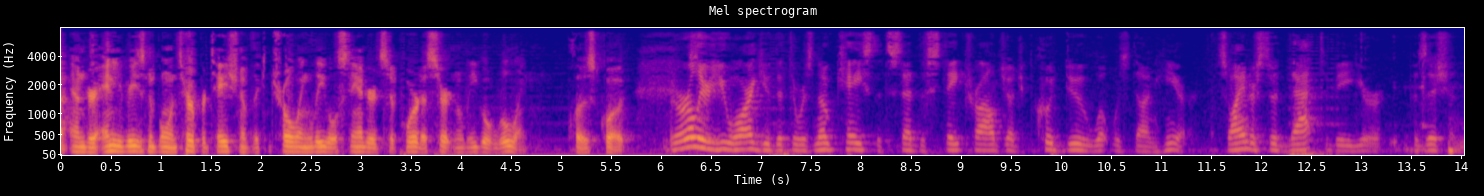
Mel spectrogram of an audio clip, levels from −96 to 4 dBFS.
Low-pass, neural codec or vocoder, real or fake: 7.2 kHz; none; real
